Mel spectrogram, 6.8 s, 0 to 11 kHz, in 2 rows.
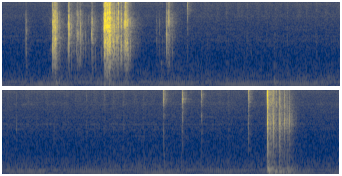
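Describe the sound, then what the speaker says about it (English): Looney Tunes dice clatter as they are rolled, with a burst of rattling clicks early on, a few isolated taps, then a second short clattering roll near the end in an otherwise quiet room. "Okay, we're rolling number 4. That is the Looney Tunes dice."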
